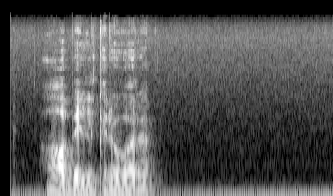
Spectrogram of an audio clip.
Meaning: comparative degree of abildgrå
- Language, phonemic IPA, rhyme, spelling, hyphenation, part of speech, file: Norwegian Bokmål, /ˈɑːbɪlɡroːərə/, -ərə, abildgråere, ab‧ild‧grå‧er‧e, adjective, Nb-abildgråere.ogg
